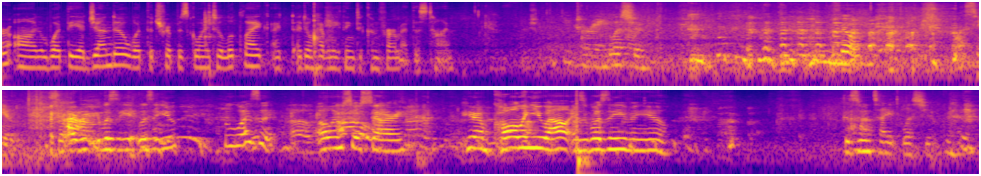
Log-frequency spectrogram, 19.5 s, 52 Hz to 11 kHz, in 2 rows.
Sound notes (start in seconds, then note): 6.8 A White House staffer sneezes; 6.9 laughter; 13.3 laughter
